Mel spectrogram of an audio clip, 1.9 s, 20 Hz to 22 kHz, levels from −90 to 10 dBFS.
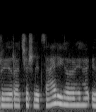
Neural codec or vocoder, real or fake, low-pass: none; real; 7.2 kHz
